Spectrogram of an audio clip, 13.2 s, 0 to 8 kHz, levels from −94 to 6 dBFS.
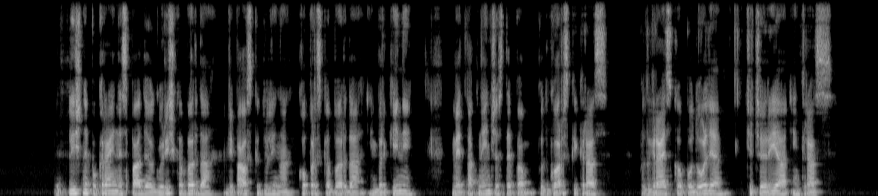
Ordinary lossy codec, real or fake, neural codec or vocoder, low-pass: none; real; none; none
